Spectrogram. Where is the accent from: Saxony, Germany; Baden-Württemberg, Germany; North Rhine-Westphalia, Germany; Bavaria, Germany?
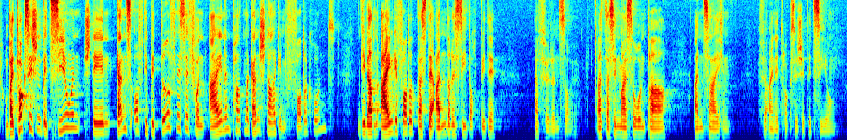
Baden-Württemberg, Germany; Stuttgart; also born or lived in Mainz; ich komme ursprünglich aus Stuttgart, bin wieder nach Stuttgart zurückgezogen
